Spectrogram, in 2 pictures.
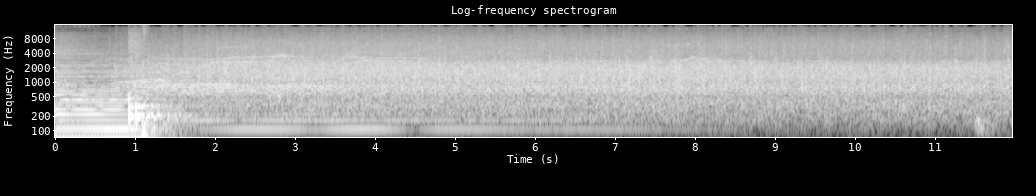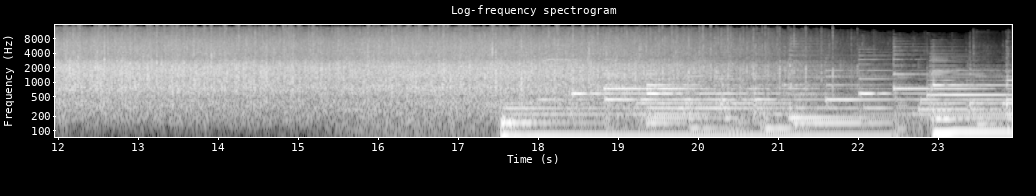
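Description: The band's last chord cuts off about a second in and a large concert audience applauds steadily for some sixteen seconds. Near the end the applause dies away as a quiet instrumental intro of single notes begins.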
